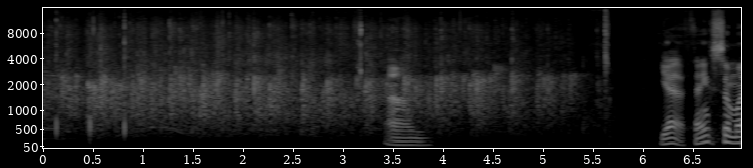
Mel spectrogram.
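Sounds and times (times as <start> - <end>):
loud cheer or shout: 0.0 - 5.3
crowd applauding: 0.0 - 5.7
speech: 3.4 - 4.0, 6.2 - 6.9.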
